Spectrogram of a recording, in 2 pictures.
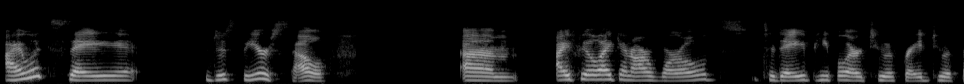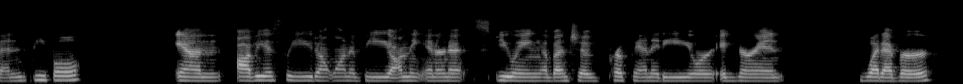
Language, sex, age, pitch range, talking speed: English, female, 20-39, 175-205 Hz, 120 wpm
